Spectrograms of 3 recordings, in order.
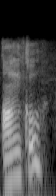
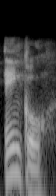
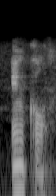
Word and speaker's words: ankle: okay good um here this word is pronounced ankle instead of uncle ay ankle ankle okay good and another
